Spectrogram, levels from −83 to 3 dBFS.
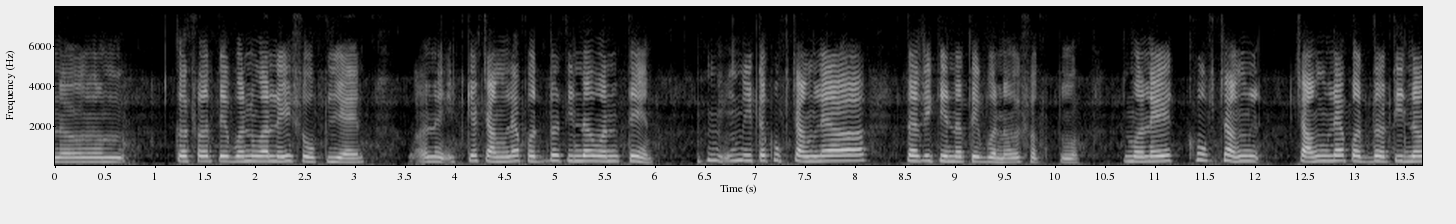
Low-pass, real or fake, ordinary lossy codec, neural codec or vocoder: none; fake; none; codec, 16 kHz, 4.8 kbps, FACodec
